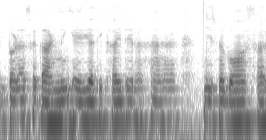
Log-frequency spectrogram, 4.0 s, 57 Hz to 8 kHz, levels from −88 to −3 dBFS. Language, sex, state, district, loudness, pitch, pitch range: Hindi, male, Maharashtra, Dhule, -39 LUFS, 115 Hz, 110-115 Hz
